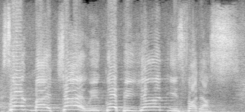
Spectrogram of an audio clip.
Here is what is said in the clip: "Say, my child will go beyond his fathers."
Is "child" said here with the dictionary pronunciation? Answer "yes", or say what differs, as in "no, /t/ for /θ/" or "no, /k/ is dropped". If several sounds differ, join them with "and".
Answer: yes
